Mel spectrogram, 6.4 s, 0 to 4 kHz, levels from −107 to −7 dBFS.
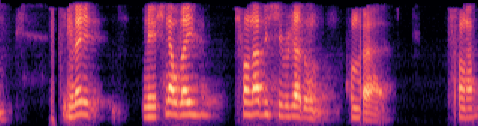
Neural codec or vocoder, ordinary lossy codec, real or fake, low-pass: codec, 16 kHz, 0.8 kbps, ZipCodec; MP3, 32 kbps; fake; 3.6 kHz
